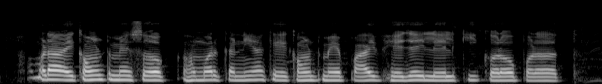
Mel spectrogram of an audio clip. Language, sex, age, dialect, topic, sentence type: Maithili, male, 18-24, Southern/Standard, banking, question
